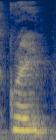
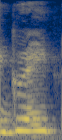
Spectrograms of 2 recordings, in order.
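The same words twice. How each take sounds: First: Dry, mocking "great" with a lift at the end; sarcastic. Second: Said in the usual way. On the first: Real, not acted. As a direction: say "great" like you mean the opposite. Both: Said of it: "I say great sarcastically".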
